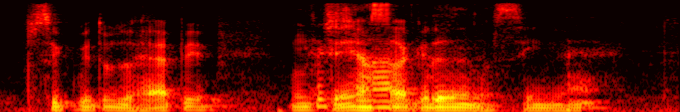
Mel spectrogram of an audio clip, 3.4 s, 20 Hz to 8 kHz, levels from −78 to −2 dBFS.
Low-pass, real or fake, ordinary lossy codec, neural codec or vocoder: 7.2 kHz; fake; none; codec, 16 kHz in and 24 kHz out, 2.2 kbps, FireRedTTS-2 codec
